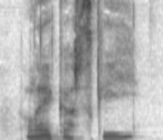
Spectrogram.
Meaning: medical
- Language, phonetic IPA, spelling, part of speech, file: Czech, [ˈlɛːkar̝̊skiː], lékařský, adjective, Cs-lékařský.ogg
